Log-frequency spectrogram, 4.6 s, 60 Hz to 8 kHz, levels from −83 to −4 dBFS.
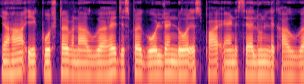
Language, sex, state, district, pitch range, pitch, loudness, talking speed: Hindi, male, Uttar Pradesh, Lalitpur, 105-115 Hz, 110 Hz, -14 LUFS, 195 wpm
